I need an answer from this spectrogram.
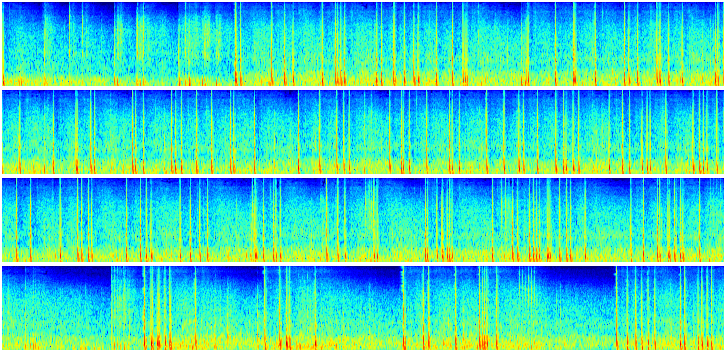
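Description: Aerial fireworks display: a dense, unbroken barrage of shell bursts and crackling stars, many sharp bangs a second. A louder flurry of reports comes about three-quarters of the way through.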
